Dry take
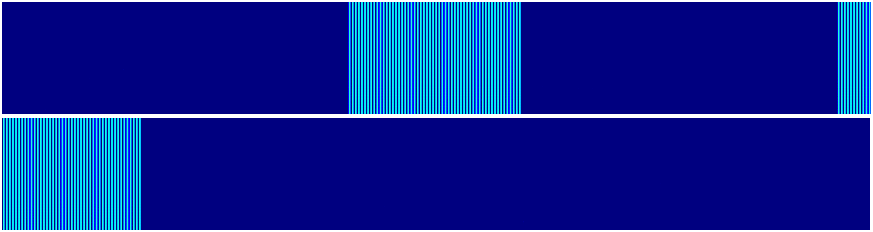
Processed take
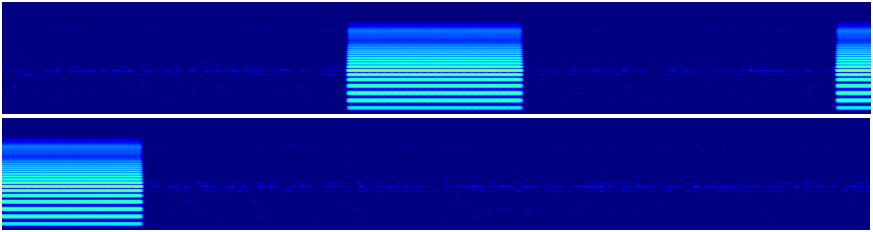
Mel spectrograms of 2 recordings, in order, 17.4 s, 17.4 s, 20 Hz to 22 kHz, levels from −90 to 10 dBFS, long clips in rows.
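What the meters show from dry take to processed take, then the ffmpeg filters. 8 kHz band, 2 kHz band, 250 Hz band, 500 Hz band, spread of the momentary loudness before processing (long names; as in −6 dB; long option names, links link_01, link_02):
−14.5 dB, +8.5 dB, −1.0 dB, +2.0 dB, 4 LU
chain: -filter_complex "[0:a]acrossover=split=3500[link_01][link_02];[link_02]acompressor=threshold=-45dB:ratio=4:attack=1:release=60[link_03];[link_01][link_03]amix=inputs=2:normalize=0,highpass=340,equalizer=frequency=340:width_type=q:width=4:gain=-6,equalizer=frequency=1800:width_type=q:width=4:gain=9,equalizer=frequency=5200:width_type=q:width=4:gain=-9,equalizer=frequency=7700:width_type=q:width=4:gain=9,lowpass=frequency=7800:width=0.5412,lowpass=frequency=7800:width=1.3066,afftfilt=real='re*3.46*eq(mod(b,12),0)':imag='im*3.46*eq(mod(b,12),0)':win_size=2048:overlap=0.75,volume=4.5dB"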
